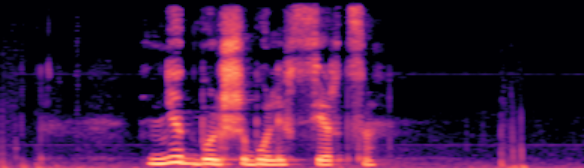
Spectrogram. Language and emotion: Russian, neutral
